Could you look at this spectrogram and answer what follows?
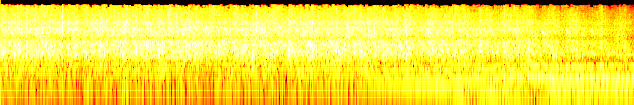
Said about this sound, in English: Well, I want to thank you, Dame Antonia, for talking to us all for this evening. For me, it's been fascinating. I hope it's been good for you. And I think we should applaud Antonia.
